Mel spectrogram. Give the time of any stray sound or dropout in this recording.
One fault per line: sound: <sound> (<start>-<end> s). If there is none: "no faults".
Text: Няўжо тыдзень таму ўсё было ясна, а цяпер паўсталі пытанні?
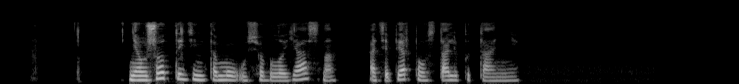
no faults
